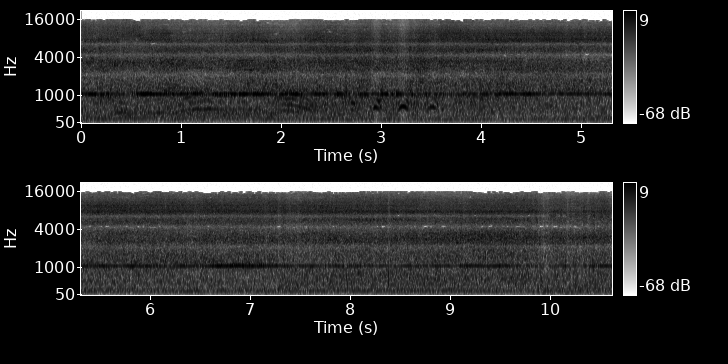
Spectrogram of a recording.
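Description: Motorboat running at speed: a steady engine drone under rushing wind and churning spray, with a thin steady high whine throughout.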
